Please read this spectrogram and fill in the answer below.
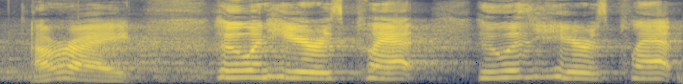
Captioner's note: audience cheering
